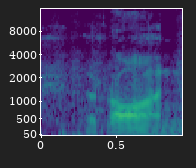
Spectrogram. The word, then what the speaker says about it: Rán: shipwrecks in Norse mythology named Ron, or in modern Icelandic pronunciation, Raun.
